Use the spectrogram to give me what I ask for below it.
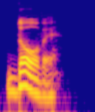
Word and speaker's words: dove: The first part, dove, pronounced dove, sounds a little like the word duvet.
